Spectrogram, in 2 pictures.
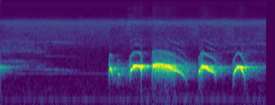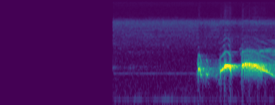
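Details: Spotted dove (terkukur) calling: a phrase of soft, mid-pitched coos with quick upward-hooked notes, then a pause of several seconds before the phrase begins again. The background is otherwise silent.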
